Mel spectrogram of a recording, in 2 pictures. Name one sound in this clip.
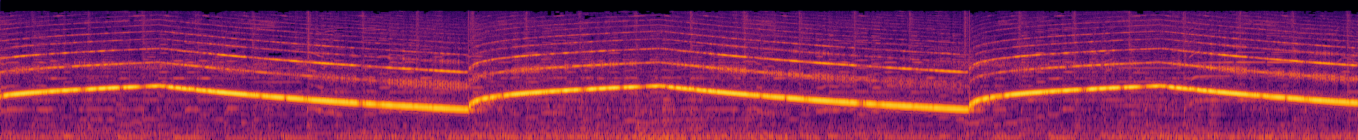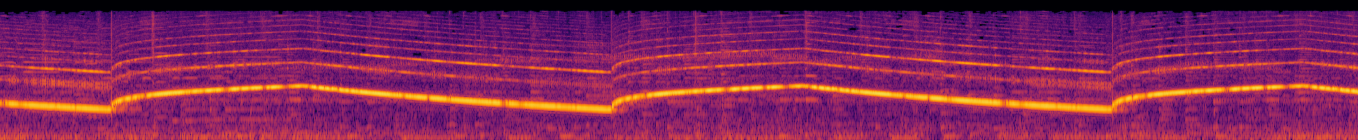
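A siren wails, rising and falling over and over.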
